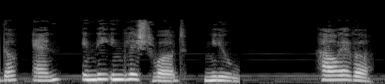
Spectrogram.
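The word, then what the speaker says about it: νῦ: N, new sounds like the n in the English word new. However, the name of the letter is pronounced ni, not new, or nu, as you may hear it pronounced in English.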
